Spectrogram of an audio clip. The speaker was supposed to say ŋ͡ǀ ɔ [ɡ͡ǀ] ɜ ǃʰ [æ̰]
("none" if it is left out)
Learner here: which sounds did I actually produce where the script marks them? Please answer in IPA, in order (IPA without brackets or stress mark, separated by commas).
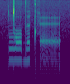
d, æ̰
